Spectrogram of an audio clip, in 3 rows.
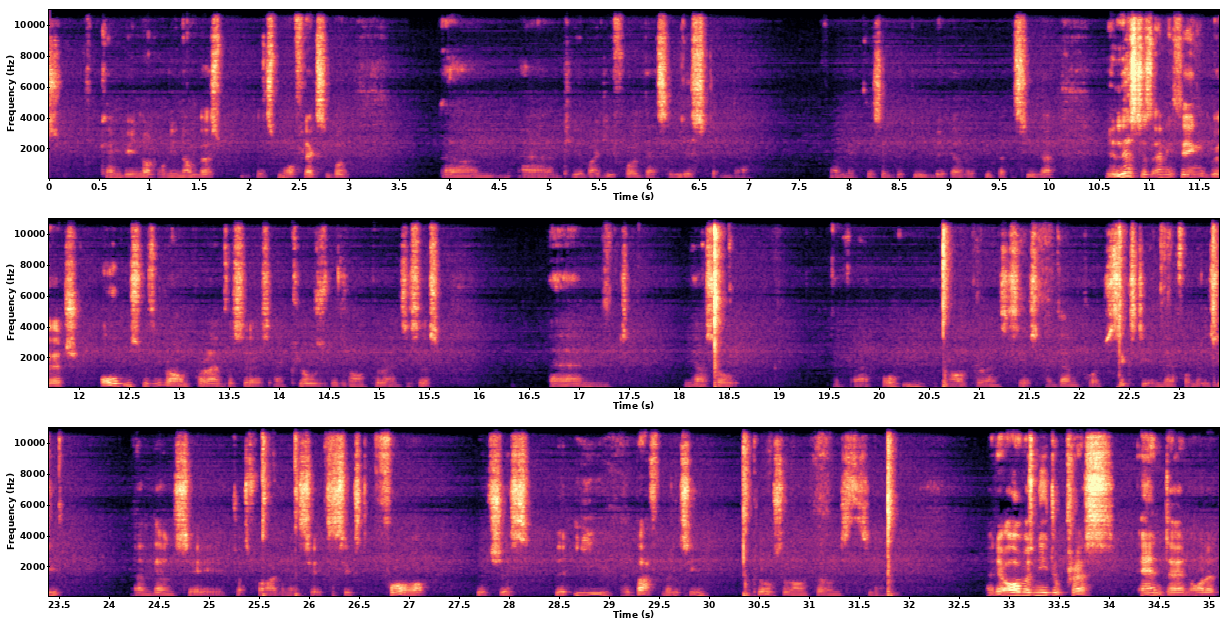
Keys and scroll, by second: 18.3 BackSpace, 20.6 shift+9, 22.3 KP_6, 22.4 KP_0, 23.3 space, 25.5 KP_6, 25.8 KP_4, 30.3 shift+0, 31.8 Return.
